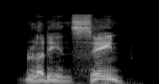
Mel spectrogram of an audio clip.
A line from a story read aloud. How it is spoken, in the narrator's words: Gorm muttered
